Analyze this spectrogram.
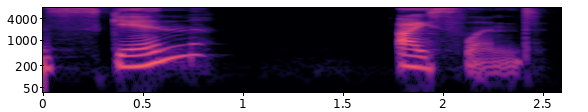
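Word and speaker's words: Skyn Iceland: And I don't think there is a better patch than Skin Iceland. That is spelled S K Y N.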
